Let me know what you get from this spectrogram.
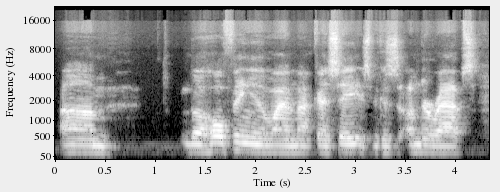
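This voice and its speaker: Hoarse woman rambling while she works. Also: a bass voice, steady tone. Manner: rambling, halting, with frequent fillers. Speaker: scale model builder streaming. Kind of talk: casual livestream chat while working.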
